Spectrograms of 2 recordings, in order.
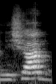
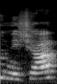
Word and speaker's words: نشاط: اب عام بول چال میں مطلب نشاط بولتے ہیں, لیکن اگر اس کا صحیح تلفظ دیکھا جائے تو نون پہ جو ہے وہ زبر ہے, ہم اس کو نشاط نہیں بلکہ نشاط کہیں گے.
